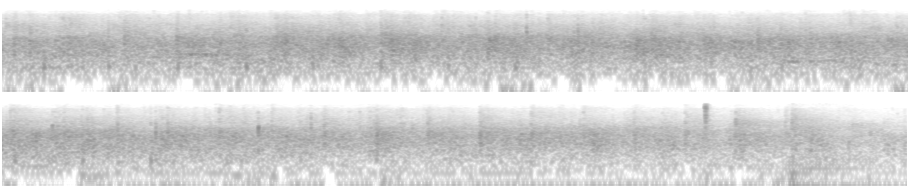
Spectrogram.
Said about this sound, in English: why don't you stand up for our applause?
